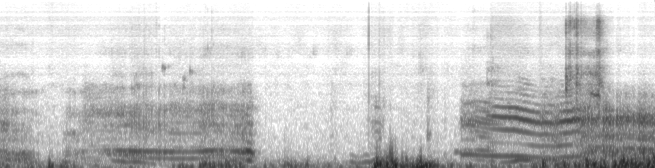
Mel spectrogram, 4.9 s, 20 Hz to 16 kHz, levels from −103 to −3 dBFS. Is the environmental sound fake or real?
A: fake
